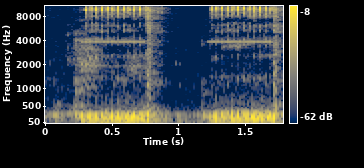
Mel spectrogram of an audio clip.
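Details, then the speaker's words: Spectra S2 Plus electric breast pump: two rhythmic cycles of soft, low whirring with a faint hiss; quiet pump operation. "I also liked how quiet it is if I turn it on this is the lowest setting that you would use before your let down so you can hear just barely humming there"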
